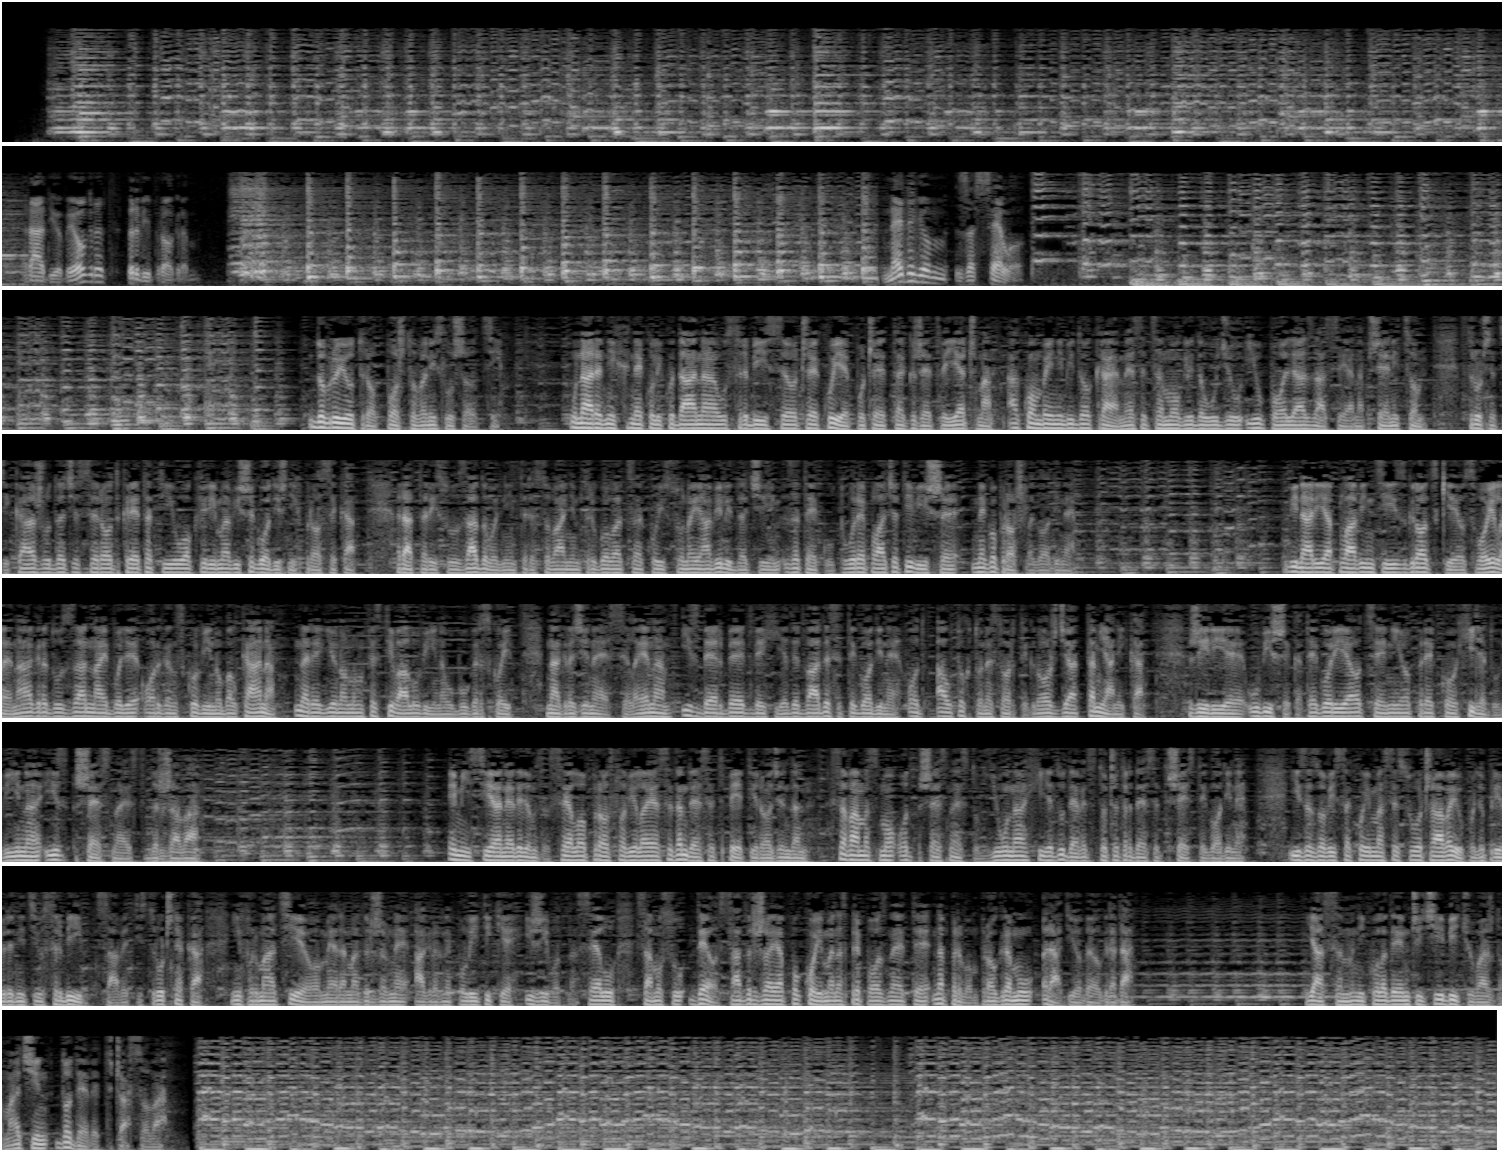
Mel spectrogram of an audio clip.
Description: Уз остале теме из области пољопривреде у емисији Вас чека и традиционална народна музика из свих делова Србије.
